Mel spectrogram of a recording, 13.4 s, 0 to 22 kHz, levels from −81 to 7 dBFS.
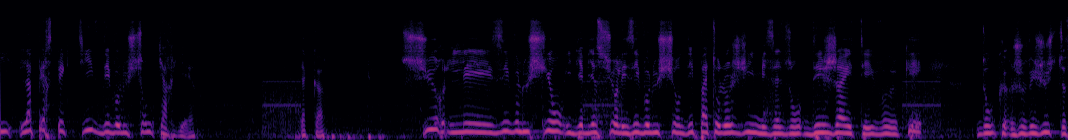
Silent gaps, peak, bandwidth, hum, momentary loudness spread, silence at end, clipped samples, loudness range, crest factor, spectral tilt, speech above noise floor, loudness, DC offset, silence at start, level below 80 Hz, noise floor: none; -24 dBFS; 13 kHz; none; 14 LU; 0 s; under 0.1%; 10 LU; 18 dB; -5 dB/octave; 33 dB; -41 LUFS; under 0.1%; 0 s; -64 dBFS; -73 dBFS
